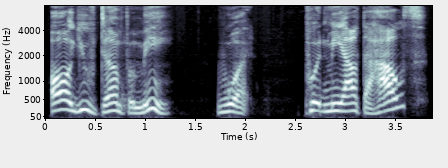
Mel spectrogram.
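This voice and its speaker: A woman voicing a hurt young man who shouts and swears at his mother. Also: medium pitch, lively intonation, moderate pace, dry recording, clean studio sound, natural voice. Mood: angry.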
